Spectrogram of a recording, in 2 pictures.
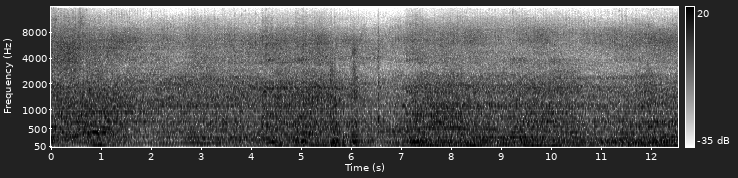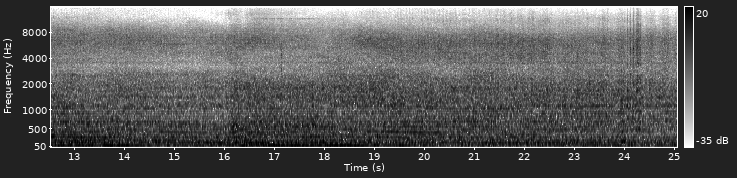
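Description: Škoda 100's rear-mounted four-cylinder petrol engine running steadily, just brought back to life after being laid up. The men call it running like clockwork, though they suspect its borrowed Moskvich carburettor is poor.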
